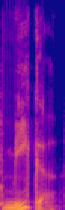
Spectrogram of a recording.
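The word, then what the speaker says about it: Micah: Hello, Mika. Mika? I know that's how the actor pronounces his name, and that's how the movie pronounces it, but I'm pretty sure that's wrong.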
